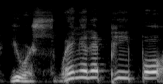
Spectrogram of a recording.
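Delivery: high, loud mocking voice; mocking dad's accusation. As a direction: sneer his accusation back. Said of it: "he's telling me".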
